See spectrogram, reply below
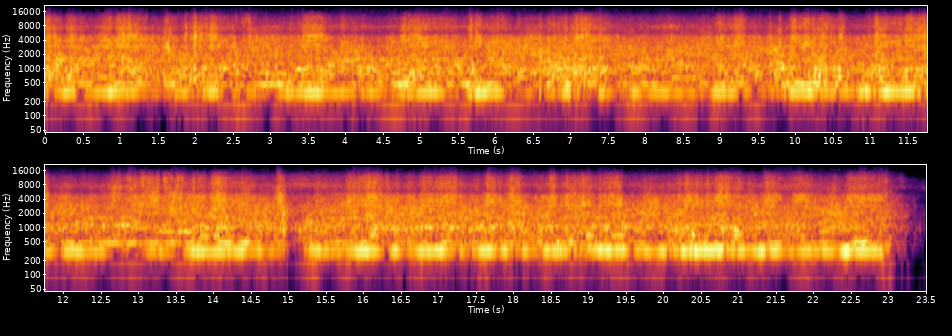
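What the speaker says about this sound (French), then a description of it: "Donc, je mets mes cristaux de soude. Donc, vous voyez, ça devient un petit peu blanc. Donc, je vais mixer." Blender whirring steadily as it mixes homemade liquid laundry detergent with soda crystals, a loud continuous motor drone with strong harmonic hum that runs unbroken for the whole stretch, dipping briefly midway before carrying on.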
